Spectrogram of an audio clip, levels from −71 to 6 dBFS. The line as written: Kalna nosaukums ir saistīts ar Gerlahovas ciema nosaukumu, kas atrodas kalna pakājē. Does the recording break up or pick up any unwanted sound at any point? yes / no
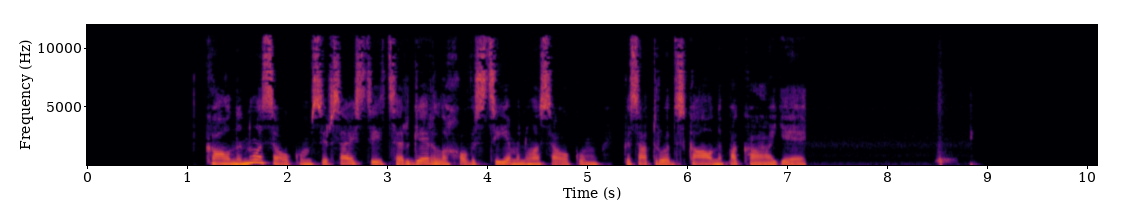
yes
